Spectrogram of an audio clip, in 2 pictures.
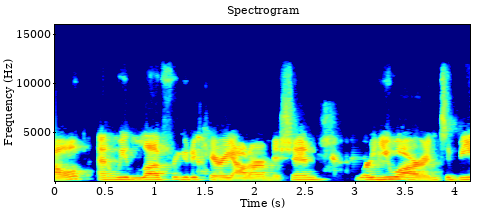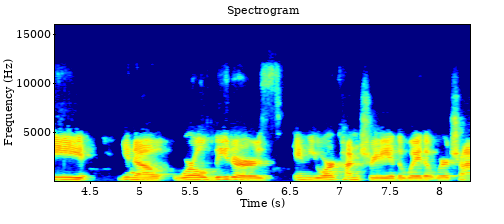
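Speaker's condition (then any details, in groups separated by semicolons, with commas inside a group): No condition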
